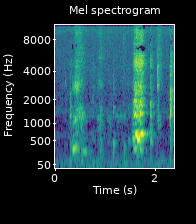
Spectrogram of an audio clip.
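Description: A child's stifled giggles in a few short bursts, the loudest about one and a half seconds in.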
